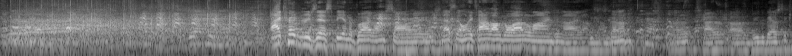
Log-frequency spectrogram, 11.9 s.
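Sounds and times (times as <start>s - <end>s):
crowd audience clapping: 0.0s - 4.9s
laughter: 0.0s - 11.8s
speech: 4.1s - 11.8s.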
